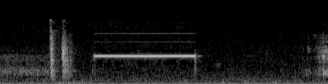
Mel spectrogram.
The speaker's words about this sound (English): I'm sorry, there's no one here to take your call, but if you'd like to leave a message for Nina or myself, please speak after the beep.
